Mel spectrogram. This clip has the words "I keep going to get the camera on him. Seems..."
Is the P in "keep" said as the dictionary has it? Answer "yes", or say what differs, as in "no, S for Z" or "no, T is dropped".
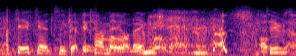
no, F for P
